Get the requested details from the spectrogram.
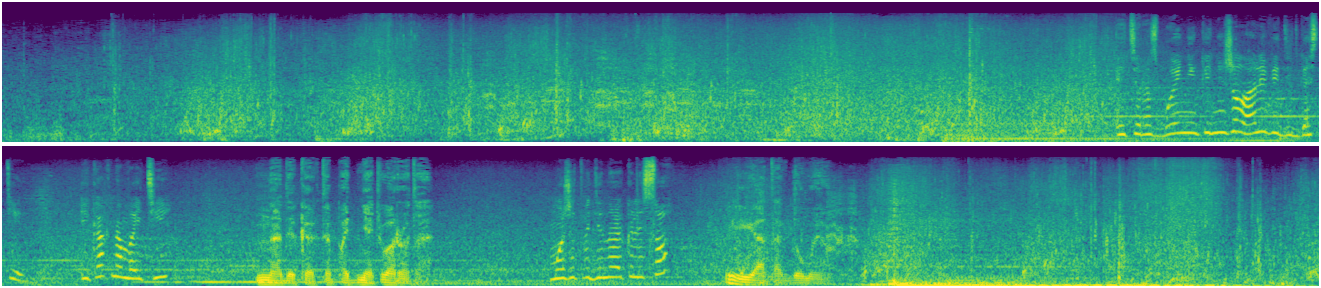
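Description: Water rushes and churns steadily.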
